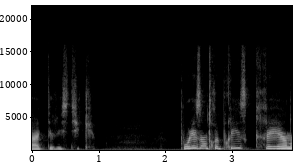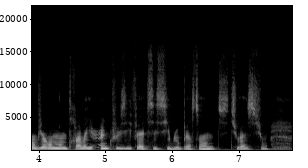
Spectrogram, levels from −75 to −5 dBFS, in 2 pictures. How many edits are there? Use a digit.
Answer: 0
